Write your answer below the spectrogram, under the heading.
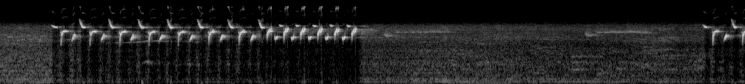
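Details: Goldfinch hybrid, caged, from Temara in Morocco: a three-second run of sharp, falling chirps that speeds up toward its end, then faint room noise and a short new burst.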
